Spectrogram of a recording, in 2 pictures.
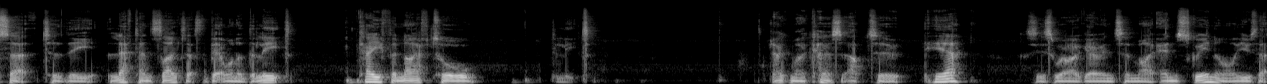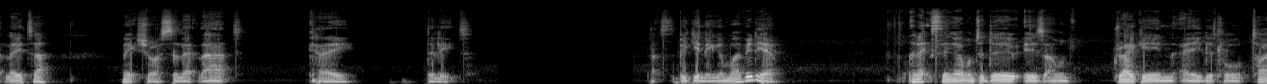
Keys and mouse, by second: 3.4 k, 7.1-9.6 drag, 13.2-14.1 drag, 15.7 k.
